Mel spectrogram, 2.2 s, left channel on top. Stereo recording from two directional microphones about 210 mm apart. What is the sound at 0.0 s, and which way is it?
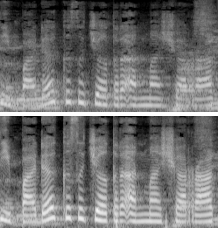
A woman's voice, 45° right (ahead or behind).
